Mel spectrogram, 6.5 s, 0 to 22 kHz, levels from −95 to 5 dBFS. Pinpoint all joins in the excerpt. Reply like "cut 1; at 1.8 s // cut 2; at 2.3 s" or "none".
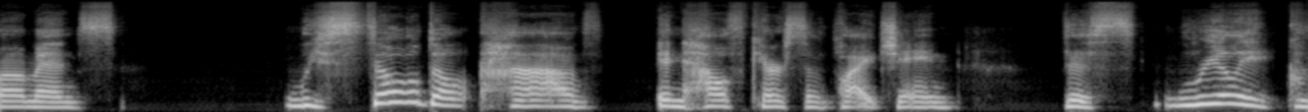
cut 1; at 5.6 s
